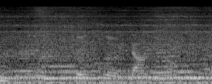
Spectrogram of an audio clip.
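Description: Passenger train rolling slowly along the platform as it pulls in, with a steady low humming tone, and people's voices in the background.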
